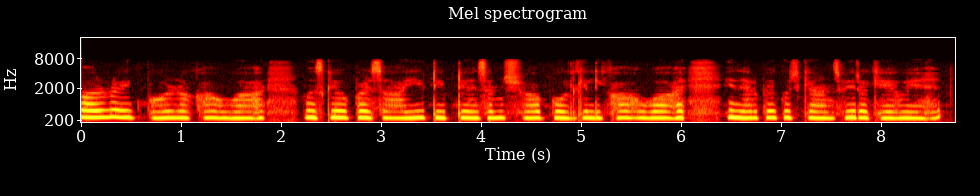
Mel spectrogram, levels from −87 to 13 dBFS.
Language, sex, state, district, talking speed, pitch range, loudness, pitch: Hindi, female, Andhra Pradesh, Anantapur, 160 wpm, 290-305 Hz, -15 LUFS, 295 Hz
